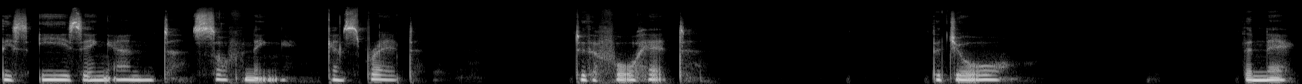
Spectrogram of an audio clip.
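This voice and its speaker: A woman leading a guided meditation in a gentle, breathy, whispery and creaky voice, speaking in short phrases with long, unhurried pauses. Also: mid-range voice, monotone, dry recording.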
